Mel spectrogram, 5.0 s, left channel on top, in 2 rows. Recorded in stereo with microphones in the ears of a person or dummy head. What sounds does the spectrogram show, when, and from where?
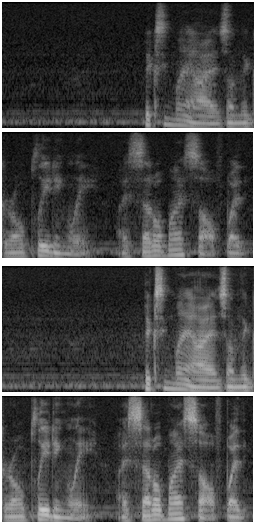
1.4 s a man speaking: 65° right (ahead or behind), 1.2 m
